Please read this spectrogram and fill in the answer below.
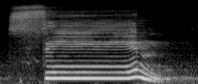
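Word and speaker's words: س: যা উপর এক নক্তা এরপর সিন সিন হ্যাঁ পাতলা সিন সিন খালি সিনের মধ্যে কোন নক্তা নেই তারপর শিন এটা মোটা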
